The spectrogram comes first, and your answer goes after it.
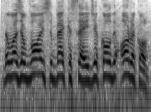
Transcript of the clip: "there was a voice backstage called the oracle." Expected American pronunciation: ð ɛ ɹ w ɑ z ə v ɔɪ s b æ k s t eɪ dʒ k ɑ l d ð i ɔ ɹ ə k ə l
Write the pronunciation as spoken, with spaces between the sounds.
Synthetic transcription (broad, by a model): ð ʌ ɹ w ɑ z ə v ɔɪ s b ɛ k s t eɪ dʒ k ɑ l d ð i ɔ ɹ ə k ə l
